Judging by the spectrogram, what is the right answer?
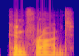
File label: "confront", American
